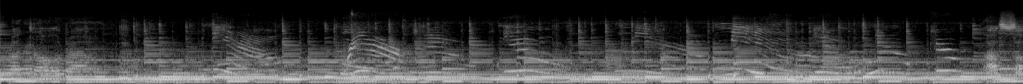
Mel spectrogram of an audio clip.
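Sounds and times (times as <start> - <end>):
musical backing: 0.0 - 10.2
cat meowing: 2.1 - 10.1.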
